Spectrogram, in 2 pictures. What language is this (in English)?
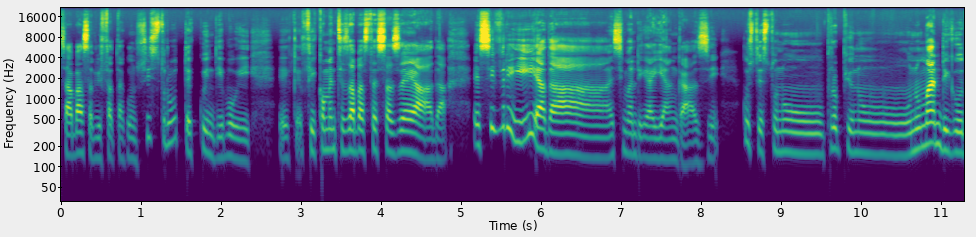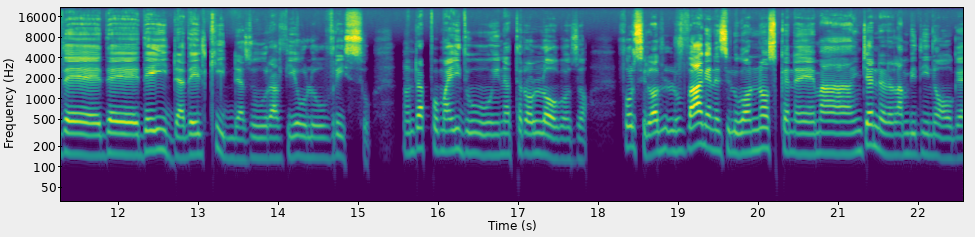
Sardinian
